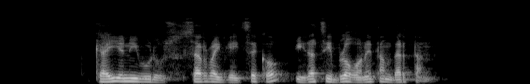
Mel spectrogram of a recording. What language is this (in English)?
Basque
